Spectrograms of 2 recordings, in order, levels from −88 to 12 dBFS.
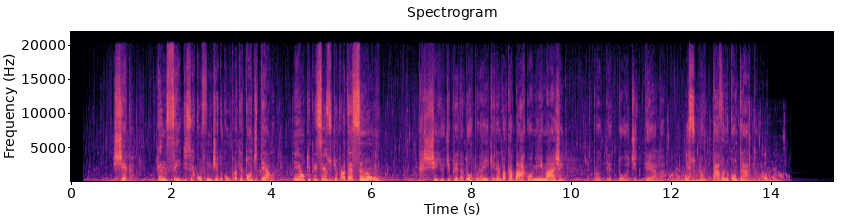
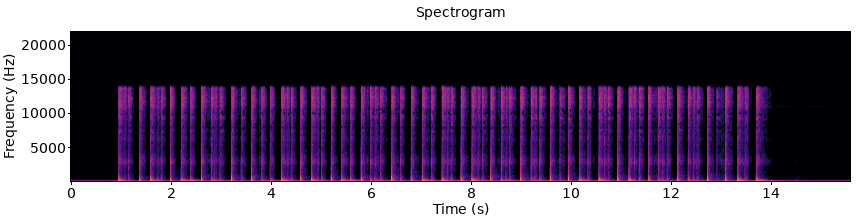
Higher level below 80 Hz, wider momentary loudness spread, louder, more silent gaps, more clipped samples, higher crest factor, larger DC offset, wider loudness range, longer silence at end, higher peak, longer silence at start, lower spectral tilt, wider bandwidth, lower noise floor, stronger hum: about the same, -36 dBFS vs -32 dBFS; first, 16 LU vs 7 LU; first, -14 LUFS vs -27 LUFS; neither; neither; second, 16 dB vs 26 dB; second, under 0.1% vs 0.5%; about the same, 4 LU vs 2 LU; second, 0.85 s vs 1.35 s; about the same, 0 dBFS vs -2 dBFS; second, 0.6 s vs 0.95 s; second, -4.5 dB/octave vs -6 dB/octave; first, over 20 kHz vs 14 kHz; second, -73 dBFS vs -79 dBFS; neither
